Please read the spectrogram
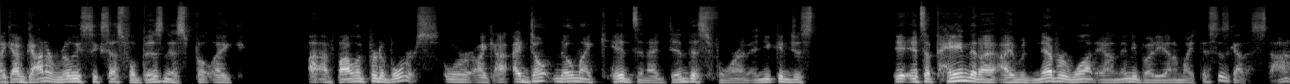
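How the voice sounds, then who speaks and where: An unremarkable speaking voice with ordinary pitch variation and big swings in loudness, in a very clean recording with a silent background. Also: man, medium pitch for a man, fairly quick pace. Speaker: leadership coach and show host. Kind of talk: interview conversation.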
